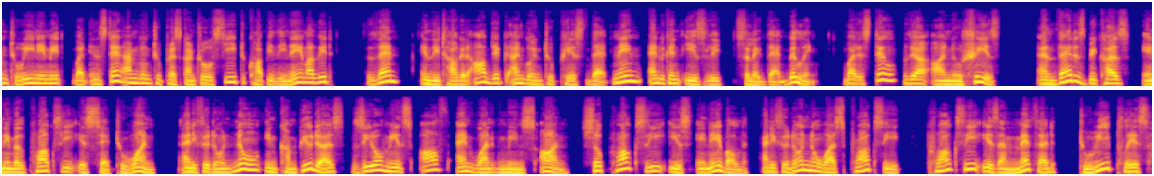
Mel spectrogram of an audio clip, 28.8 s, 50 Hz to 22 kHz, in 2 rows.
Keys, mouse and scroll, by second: 5.1 click, 6.3-9.9 drag.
